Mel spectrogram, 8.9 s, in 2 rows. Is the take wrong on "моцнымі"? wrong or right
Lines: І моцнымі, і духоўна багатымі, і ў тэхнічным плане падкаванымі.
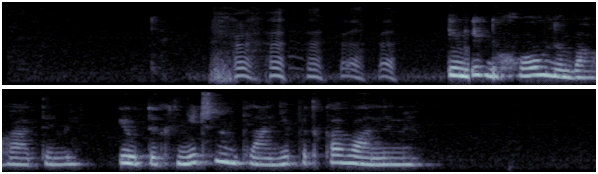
wrong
